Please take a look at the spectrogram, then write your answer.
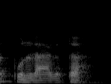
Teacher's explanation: विसर्ग का परिवर्तन र में हो गया है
